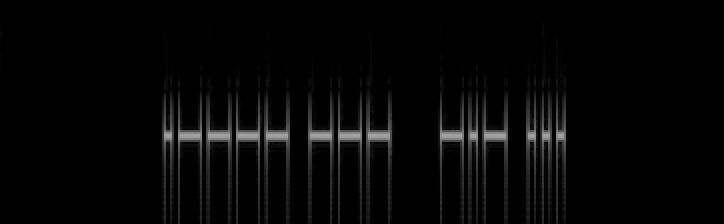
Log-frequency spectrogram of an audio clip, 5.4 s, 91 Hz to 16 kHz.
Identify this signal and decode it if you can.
Morse code, heard as a keyed tone, about 22 wpm, 700 Hz. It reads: 1O KS
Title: Winter Field Day Exchanges 22wpm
